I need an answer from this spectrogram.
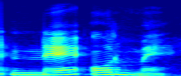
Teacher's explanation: जब हम बोलते हैं तो हवा नाक से निकलती है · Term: नासिका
